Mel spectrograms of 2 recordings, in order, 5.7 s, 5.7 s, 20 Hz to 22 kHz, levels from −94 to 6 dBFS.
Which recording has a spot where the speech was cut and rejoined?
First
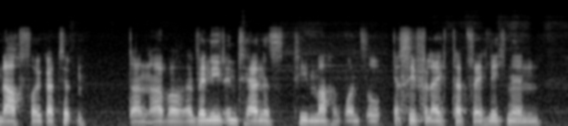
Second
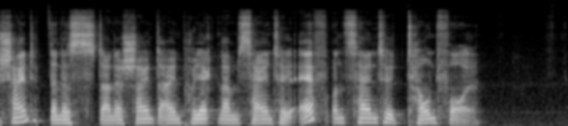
first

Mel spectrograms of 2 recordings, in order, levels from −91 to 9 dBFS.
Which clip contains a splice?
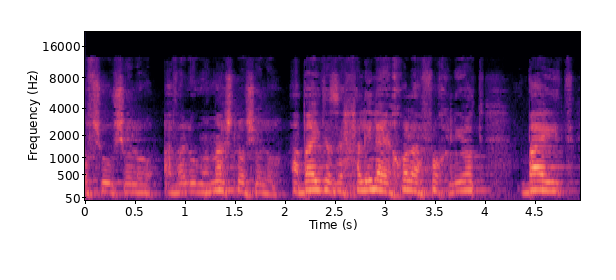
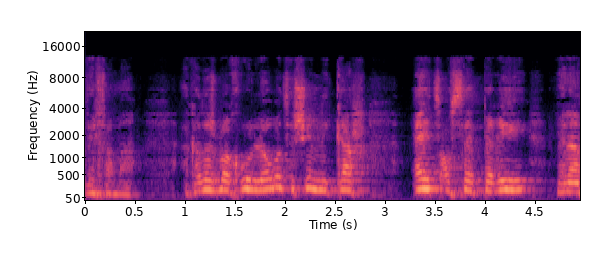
first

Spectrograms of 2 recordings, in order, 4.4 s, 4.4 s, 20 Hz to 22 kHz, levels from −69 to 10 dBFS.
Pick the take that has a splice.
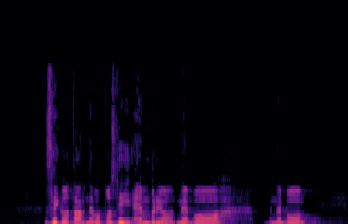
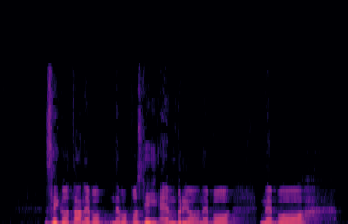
first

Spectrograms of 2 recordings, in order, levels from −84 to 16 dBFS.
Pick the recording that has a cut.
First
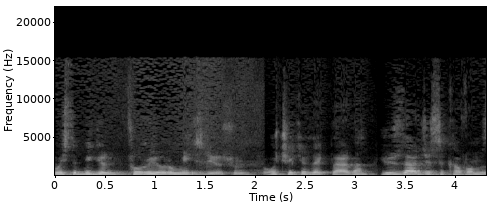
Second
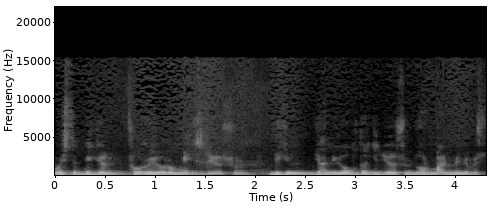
first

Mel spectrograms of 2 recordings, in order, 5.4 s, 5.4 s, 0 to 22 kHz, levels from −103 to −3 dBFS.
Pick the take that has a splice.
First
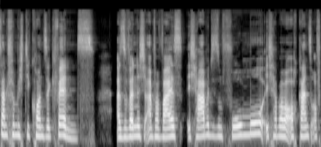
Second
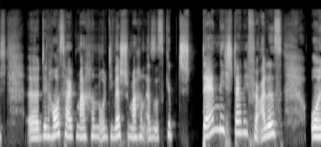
second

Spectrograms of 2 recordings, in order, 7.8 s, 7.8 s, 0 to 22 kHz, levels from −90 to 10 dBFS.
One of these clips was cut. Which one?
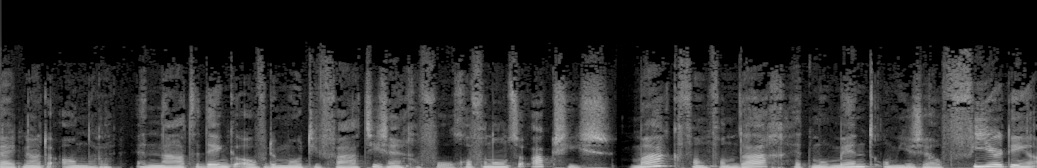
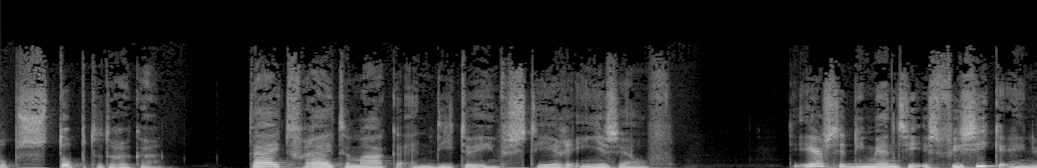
first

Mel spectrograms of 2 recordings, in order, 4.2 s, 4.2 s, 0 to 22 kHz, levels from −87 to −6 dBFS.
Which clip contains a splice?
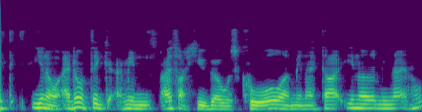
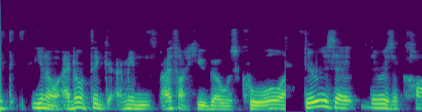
second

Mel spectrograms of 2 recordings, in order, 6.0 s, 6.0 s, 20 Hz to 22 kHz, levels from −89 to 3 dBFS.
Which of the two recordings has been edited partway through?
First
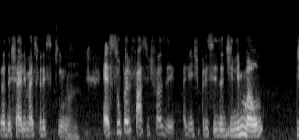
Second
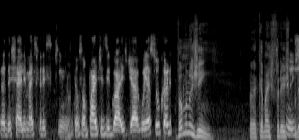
second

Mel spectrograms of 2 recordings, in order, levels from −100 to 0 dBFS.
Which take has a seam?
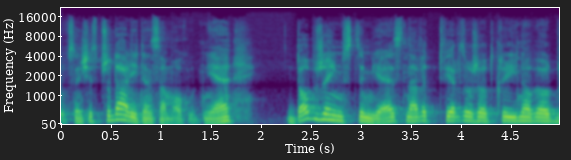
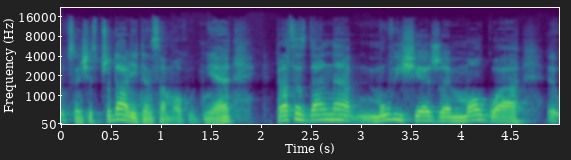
second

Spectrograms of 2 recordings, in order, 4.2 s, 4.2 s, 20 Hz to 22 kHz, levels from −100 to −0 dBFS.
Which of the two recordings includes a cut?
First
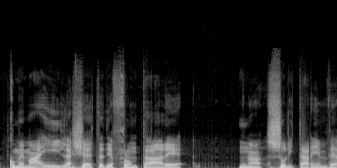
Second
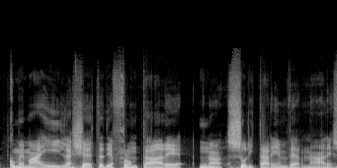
second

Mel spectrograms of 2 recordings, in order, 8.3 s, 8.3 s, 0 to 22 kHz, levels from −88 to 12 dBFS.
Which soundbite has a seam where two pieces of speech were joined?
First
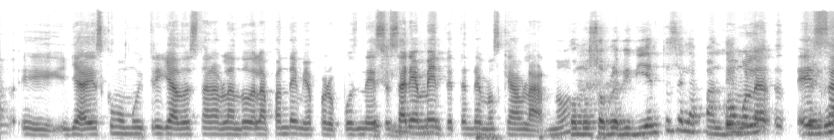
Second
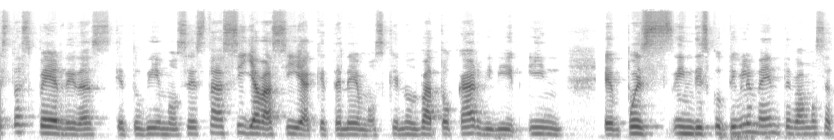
second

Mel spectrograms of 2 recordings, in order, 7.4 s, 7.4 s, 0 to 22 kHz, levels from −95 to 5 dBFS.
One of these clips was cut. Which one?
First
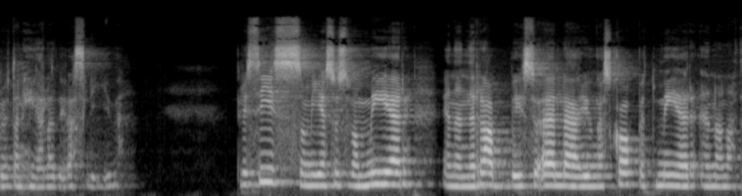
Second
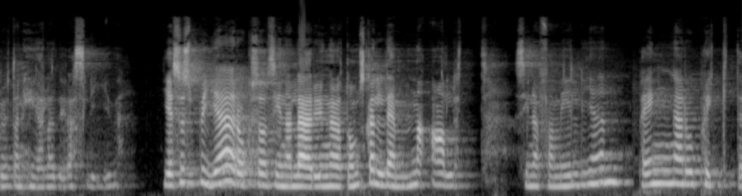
second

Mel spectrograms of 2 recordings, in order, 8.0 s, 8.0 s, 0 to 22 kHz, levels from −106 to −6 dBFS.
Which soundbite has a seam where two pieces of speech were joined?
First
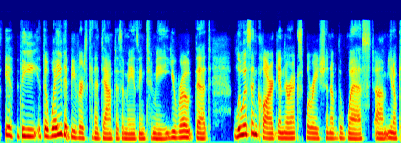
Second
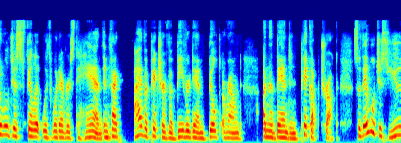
second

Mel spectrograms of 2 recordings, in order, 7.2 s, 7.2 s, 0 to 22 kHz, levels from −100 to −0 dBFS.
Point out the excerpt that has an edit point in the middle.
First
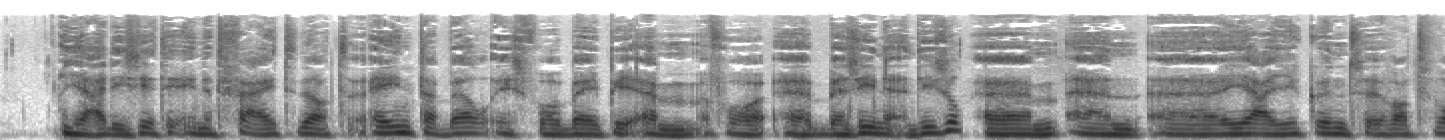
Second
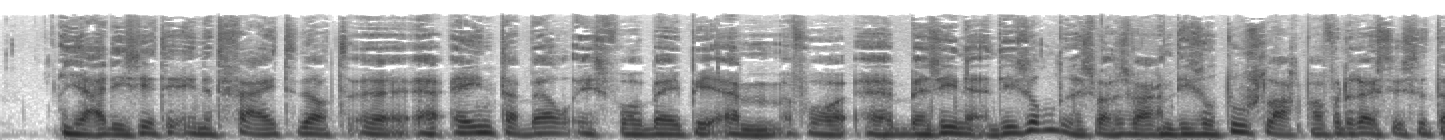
first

